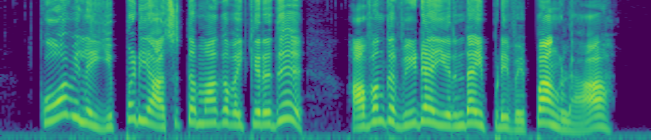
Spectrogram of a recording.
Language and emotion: Tamil, angry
